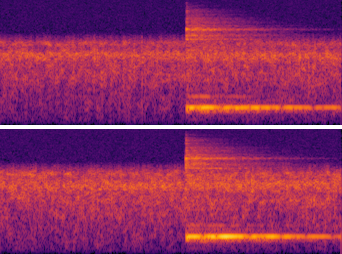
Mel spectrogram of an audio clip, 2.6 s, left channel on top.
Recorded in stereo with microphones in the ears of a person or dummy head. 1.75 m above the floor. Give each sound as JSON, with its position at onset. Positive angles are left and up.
{"t": 1.4, "sound": "a cowbell", "side_deg": -60, "distance_m": 3.0}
